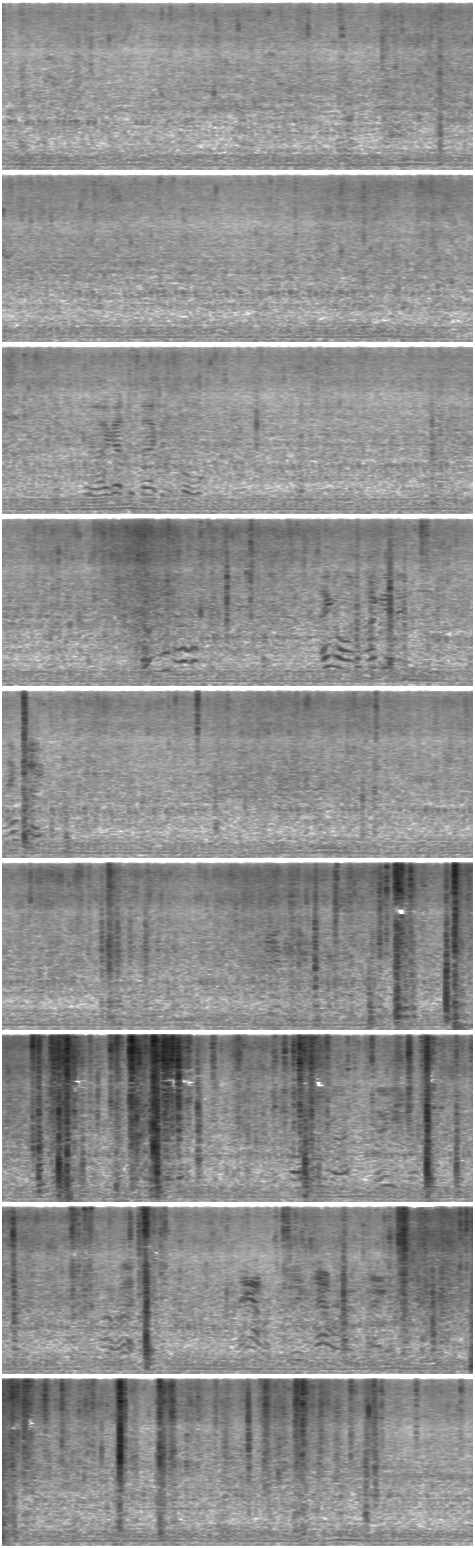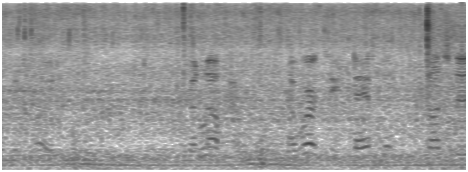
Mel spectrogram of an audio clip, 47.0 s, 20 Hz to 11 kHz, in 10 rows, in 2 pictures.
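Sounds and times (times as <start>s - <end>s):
boat motor humming: 0.0s - 47.0s
water against hull: 0.0s - 47.0s
wind: 0.0s - 47.0s
faint clicks: 12.0s - 12.6s, 20.7s - 21.2s.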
